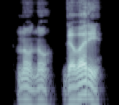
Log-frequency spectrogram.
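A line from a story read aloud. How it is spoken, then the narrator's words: Gentle, smiling. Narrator (Russian): ласково улыбнулся властитель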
